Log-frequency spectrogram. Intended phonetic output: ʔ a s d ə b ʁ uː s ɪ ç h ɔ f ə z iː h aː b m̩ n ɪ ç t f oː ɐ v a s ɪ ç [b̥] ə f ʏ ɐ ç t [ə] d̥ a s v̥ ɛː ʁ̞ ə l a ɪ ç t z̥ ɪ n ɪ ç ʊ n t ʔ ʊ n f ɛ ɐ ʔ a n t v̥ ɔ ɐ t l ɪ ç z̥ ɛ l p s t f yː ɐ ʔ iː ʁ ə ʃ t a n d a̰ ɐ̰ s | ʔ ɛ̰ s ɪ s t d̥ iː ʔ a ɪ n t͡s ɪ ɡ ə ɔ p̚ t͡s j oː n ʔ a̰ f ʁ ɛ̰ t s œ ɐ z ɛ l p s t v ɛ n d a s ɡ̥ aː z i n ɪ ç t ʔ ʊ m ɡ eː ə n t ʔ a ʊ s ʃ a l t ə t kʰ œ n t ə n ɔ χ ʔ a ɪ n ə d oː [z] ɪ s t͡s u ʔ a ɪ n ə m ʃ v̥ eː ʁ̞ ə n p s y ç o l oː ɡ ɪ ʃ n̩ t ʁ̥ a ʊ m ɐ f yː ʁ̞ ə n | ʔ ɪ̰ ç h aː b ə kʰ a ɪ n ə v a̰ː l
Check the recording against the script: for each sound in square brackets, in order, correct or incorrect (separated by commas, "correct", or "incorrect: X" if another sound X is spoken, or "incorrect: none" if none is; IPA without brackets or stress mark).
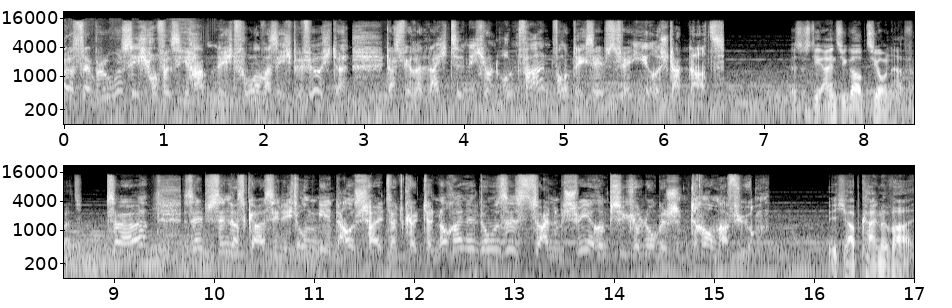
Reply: correct, correct, correct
